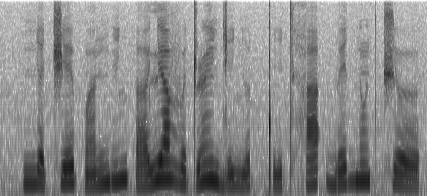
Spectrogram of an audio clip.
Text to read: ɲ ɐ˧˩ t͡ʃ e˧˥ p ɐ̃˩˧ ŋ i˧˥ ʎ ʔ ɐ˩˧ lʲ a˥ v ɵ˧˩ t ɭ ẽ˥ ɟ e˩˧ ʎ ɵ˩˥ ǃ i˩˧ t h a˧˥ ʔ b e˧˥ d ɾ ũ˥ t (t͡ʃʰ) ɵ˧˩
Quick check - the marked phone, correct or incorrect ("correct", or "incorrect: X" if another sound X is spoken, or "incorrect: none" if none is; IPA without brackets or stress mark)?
incorrect: t͡ʃ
